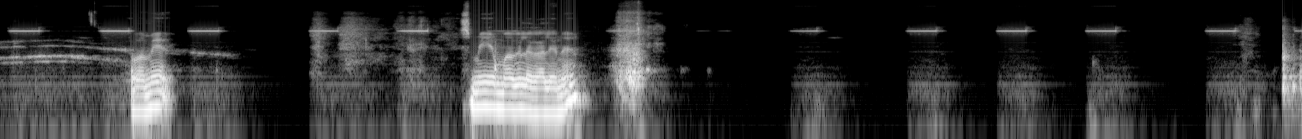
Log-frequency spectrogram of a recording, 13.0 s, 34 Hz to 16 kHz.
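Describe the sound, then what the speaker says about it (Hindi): A dual mug printing machine at 200 degrees gives short, steady electronic beeps that repeat in an even rhythm, with someone talking between the early beeps. "मशीन बीप कर रही है क्योंकि लगभग आप देख पा रहे होंगे 200 डिग्री आपका टेम्परेचर मेंटेन हो गया है"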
